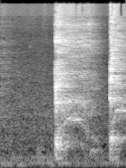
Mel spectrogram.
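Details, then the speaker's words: Adult coughing during a massage therapy session for a pinched nerve: two short, harsh cough bursts about half a second apart; cough. "malah batuk-batuk dari tadi Maf ya Pak"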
